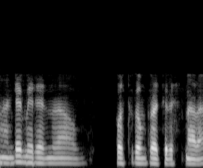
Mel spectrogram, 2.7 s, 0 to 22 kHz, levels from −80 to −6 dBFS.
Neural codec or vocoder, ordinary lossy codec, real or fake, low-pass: codec, 16 kHz, 16 kbps, FunCodec, trained on Chinese and English, 50 frames a second; none; fake; 3.6 kHz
